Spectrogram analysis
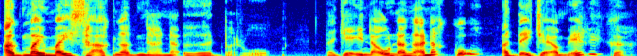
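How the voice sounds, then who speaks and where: A woman playing a lively, talkative older village mother in Ilocano radio drama, with a husky, breathy voice. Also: lowish voice, unhurried, no room sound, exaggerated voice. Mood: matter-of-fact. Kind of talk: Filipino radio comedy-drama acting.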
